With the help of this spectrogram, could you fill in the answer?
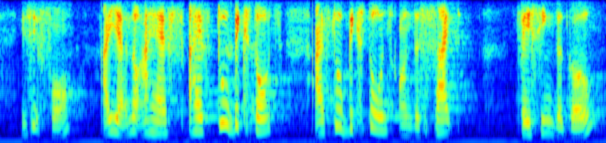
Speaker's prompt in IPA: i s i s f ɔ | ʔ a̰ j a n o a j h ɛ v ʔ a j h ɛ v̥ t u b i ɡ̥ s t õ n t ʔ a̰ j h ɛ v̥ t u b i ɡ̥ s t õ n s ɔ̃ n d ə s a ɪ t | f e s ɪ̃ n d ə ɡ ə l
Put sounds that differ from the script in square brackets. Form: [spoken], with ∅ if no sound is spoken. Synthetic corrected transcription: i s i [t] f ɔ | ʔ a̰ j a n o a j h ɛ v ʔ a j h ɛ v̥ t u b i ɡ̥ s t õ n [s] ʔ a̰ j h ɛ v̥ t u b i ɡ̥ s t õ n s ɔ̃ n d ə s a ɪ t | f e s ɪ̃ [ŋ] d ə ɡ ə l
